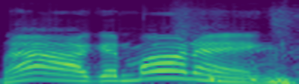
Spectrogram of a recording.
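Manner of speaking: put-on very high, very loud old-time transatlantic announcer voice. Mocking how old radio hosts were required to sound, in a transatlantic radio accent.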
